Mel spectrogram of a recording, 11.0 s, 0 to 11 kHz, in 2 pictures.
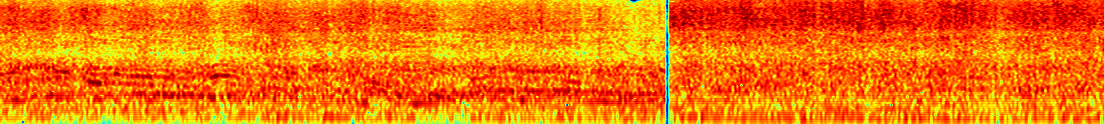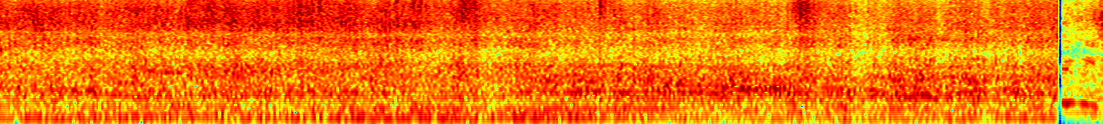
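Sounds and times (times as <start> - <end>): racing car engines droning: 0.0 - 11.0.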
